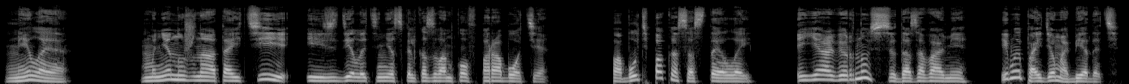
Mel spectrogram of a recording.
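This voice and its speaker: A gentle, worried father from an audiobook, speaking low and a little strained, as a woman reading voices him. His lines are dry and close, with little room around them. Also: lively intonation, measured pace, no echo. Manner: strained, subdued.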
